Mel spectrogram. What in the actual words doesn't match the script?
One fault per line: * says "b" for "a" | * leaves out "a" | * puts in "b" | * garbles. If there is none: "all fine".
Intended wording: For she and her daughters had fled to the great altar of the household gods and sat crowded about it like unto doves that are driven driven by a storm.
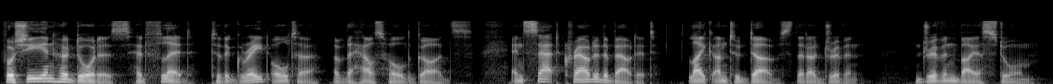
all fine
